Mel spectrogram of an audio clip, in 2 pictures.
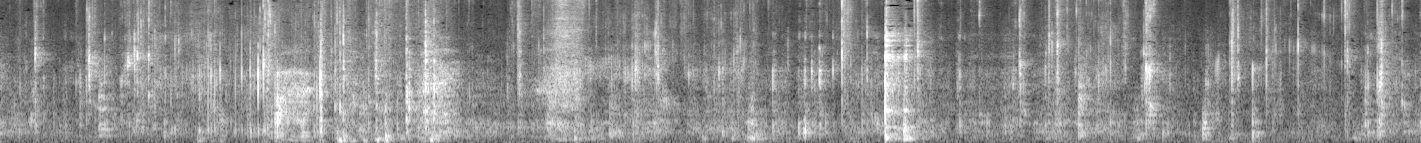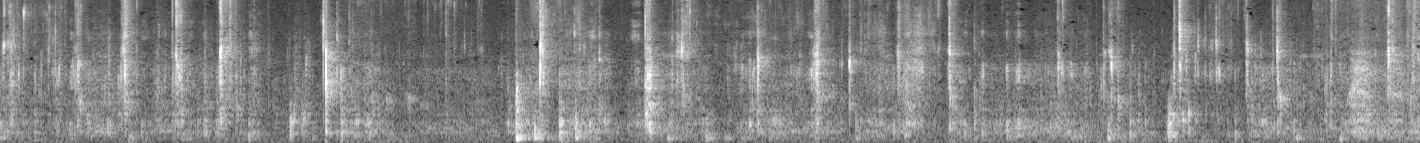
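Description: A person biting and chewing roast duck, close to the microphone: a dense, irregular run of mouth clicks and smacks, with a louder snap about nine seconds in.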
